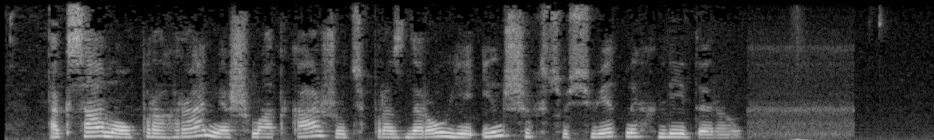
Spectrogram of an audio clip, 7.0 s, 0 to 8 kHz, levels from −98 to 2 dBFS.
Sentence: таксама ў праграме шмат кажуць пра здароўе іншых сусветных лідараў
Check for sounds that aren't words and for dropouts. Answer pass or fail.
fail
